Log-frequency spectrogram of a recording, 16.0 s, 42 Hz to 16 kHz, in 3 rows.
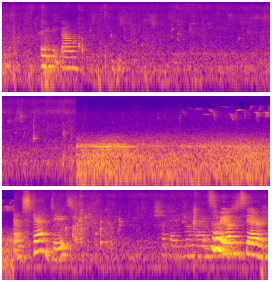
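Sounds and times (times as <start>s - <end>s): water dripping: 0.0s - 6.8s, 8.0s - 15.4s
low hum: 6.8s - 11.0s
small water splashes: 11.8s - 14.9s.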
